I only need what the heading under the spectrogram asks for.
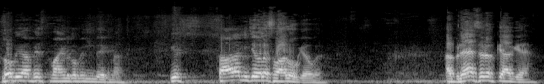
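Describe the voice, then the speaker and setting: A man's voice: a little high, animated, fairly quick, a little mellow. A man teaching accounting to a class, explaining step by step, often checking with his students, and switching into English for technical terms. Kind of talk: classroom lecture.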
